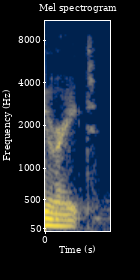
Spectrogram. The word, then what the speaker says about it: Raitt: I will concede that her name is Bonnie Raitt, R-A-I-T-T, mm-hmm. and there's no, it's a single syllable.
